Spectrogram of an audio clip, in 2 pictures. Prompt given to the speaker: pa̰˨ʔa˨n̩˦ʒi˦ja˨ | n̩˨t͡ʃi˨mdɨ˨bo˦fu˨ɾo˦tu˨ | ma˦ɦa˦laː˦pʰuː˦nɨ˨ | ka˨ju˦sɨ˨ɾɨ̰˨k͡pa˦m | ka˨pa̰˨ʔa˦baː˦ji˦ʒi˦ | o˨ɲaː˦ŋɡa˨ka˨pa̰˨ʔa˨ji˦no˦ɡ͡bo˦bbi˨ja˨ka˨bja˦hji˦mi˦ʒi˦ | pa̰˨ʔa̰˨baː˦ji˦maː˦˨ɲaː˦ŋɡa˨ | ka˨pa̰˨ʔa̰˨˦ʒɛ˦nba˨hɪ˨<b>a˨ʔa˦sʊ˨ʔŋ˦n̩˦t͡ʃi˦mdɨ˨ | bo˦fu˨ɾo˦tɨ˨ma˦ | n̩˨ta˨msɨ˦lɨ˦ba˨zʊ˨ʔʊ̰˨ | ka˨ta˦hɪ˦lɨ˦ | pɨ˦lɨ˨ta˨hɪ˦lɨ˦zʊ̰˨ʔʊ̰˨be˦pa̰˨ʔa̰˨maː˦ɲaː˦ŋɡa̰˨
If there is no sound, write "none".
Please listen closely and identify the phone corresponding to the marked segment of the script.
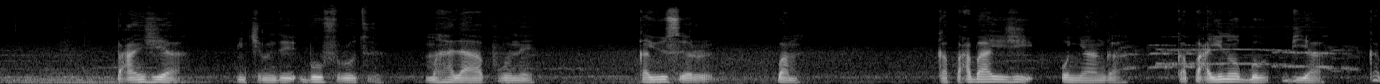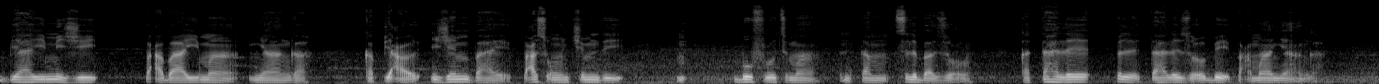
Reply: p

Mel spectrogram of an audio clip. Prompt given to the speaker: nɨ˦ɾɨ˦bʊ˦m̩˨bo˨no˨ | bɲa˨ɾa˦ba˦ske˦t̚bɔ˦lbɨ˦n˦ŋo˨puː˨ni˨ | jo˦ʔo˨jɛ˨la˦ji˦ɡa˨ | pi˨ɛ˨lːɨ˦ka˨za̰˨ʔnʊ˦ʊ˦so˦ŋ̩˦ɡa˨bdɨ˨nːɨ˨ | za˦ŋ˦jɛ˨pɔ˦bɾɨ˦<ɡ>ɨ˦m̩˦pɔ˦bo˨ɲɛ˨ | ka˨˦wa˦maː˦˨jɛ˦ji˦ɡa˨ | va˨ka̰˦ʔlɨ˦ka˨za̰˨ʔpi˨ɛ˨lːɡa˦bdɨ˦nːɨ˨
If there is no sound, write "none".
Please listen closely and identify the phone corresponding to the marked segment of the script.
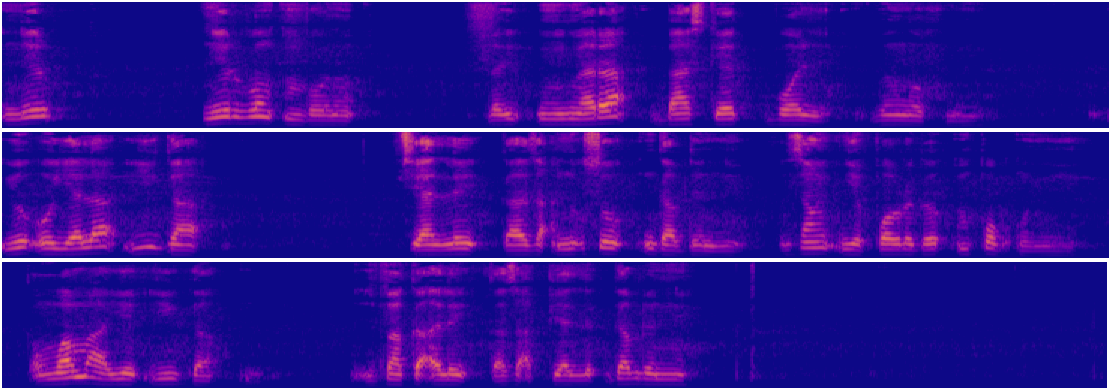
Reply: ɡ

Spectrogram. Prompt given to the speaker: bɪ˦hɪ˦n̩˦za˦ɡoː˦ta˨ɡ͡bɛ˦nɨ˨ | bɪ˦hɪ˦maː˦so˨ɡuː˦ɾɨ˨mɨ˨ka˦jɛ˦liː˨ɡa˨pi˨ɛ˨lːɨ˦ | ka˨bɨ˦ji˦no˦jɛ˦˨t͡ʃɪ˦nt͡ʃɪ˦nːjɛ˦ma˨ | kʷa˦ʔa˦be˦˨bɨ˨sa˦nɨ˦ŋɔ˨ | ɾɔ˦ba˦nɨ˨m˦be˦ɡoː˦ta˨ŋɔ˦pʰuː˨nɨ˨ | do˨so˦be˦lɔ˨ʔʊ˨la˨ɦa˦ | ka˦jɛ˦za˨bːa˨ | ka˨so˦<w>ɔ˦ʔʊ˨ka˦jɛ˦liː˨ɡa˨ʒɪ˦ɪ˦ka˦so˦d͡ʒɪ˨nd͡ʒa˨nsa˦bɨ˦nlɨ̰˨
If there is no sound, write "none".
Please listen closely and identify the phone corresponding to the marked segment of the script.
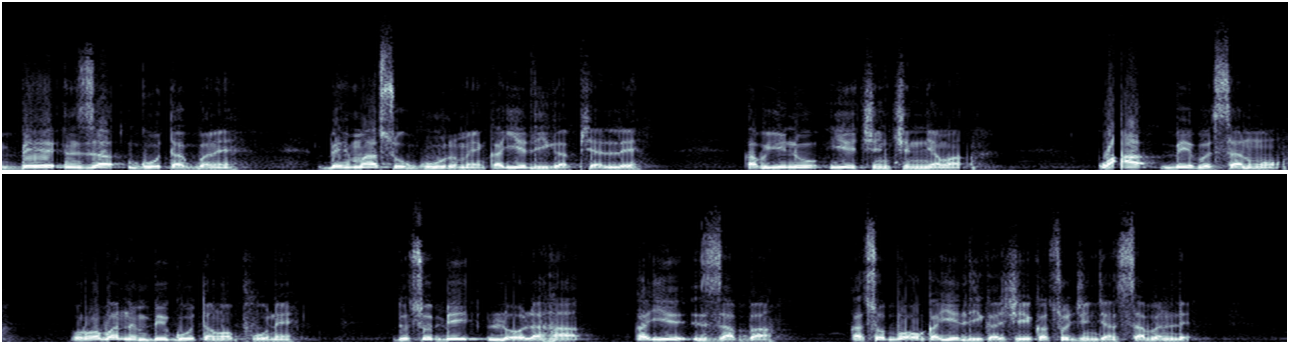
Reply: b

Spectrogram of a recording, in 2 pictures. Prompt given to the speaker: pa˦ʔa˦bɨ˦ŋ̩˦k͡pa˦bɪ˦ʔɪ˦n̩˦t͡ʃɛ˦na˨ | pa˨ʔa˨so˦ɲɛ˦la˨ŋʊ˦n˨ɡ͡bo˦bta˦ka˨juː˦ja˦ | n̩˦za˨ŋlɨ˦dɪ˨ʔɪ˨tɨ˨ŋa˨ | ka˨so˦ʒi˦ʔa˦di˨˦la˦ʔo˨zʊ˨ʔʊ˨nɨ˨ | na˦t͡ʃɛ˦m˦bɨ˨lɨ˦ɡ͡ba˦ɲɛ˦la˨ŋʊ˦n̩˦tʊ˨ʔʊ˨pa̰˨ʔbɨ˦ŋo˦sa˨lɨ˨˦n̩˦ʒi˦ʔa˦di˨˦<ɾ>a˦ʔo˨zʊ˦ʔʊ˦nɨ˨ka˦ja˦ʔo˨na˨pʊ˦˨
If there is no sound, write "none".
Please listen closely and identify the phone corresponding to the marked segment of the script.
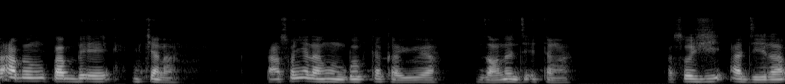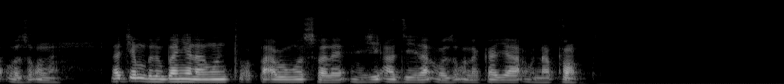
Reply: l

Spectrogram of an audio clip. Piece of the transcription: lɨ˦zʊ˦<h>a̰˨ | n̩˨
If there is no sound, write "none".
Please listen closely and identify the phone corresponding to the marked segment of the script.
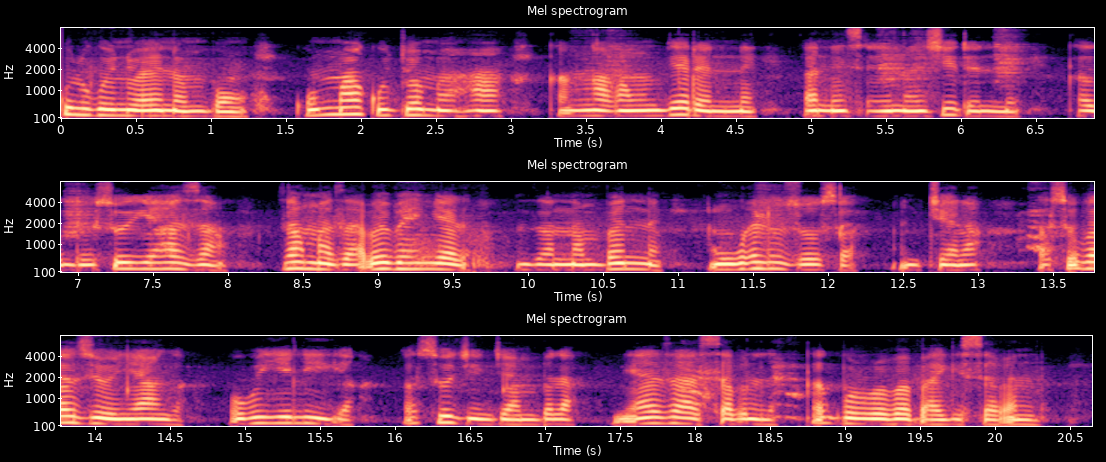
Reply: s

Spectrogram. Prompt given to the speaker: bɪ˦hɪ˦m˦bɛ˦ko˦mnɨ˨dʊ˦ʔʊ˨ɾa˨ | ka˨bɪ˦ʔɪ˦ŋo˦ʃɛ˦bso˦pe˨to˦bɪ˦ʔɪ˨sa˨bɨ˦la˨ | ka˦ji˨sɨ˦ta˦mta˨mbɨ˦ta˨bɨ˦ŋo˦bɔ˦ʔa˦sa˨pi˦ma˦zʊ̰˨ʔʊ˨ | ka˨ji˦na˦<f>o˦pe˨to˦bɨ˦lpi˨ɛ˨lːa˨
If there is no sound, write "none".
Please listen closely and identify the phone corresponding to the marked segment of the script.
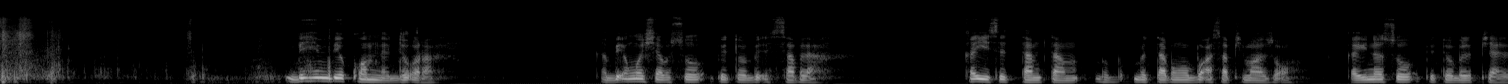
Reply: s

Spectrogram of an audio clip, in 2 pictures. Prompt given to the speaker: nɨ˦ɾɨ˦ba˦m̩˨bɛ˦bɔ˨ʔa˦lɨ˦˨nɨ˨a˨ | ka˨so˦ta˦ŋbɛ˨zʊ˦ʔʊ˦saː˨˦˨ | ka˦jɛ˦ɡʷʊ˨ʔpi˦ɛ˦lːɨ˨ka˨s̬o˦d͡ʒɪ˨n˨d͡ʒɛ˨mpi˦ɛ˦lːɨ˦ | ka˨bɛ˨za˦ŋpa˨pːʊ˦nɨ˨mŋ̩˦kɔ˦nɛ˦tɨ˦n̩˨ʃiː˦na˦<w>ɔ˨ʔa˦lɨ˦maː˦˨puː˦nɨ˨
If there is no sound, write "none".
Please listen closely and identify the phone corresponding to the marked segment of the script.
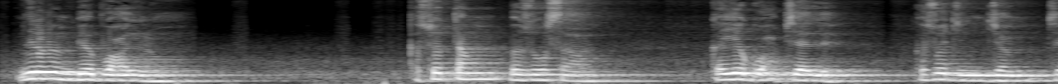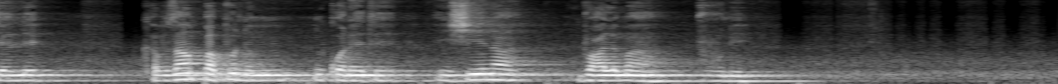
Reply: b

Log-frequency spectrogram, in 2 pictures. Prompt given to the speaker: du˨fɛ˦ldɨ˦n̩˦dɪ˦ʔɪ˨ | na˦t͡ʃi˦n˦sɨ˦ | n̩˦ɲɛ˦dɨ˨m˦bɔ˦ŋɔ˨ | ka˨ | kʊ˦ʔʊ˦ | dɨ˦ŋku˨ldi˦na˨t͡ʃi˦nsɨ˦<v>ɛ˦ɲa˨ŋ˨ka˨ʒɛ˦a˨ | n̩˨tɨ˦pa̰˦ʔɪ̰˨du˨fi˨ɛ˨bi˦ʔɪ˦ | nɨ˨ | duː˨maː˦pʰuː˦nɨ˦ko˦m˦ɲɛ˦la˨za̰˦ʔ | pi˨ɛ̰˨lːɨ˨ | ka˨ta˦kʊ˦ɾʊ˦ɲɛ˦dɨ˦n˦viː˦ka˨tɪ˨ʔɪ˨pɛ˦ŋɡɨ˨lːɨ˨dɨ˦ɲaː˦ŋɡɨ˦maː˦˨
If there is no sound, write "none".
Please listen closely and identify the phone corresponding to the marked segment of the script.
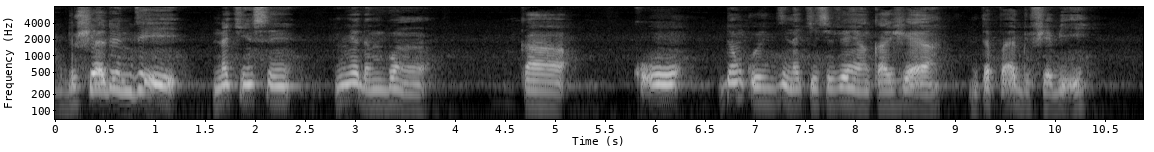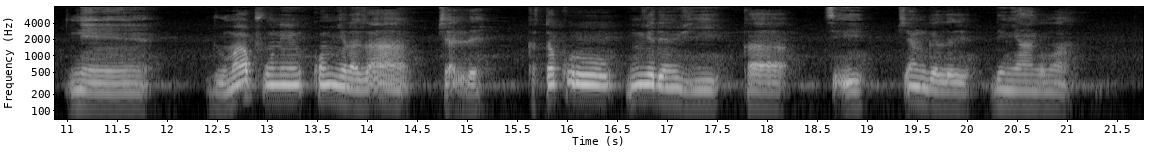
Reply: v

